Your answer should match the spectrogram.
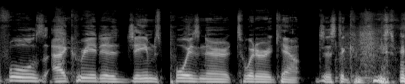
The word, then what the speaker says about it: Poyser: I said Poyser, okay? – No, we call him Poyser. – Say his name, Mariah. Say his name. – I'm just saying, I said James Poyser because everybody else says Poisner.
